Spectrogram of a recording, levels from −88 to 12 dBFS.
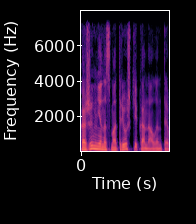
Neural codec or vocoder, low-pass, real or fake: vocoder, 22.05 kHz, 80 mel bands, WaveNeXt; 7.2 kHz; fake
